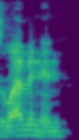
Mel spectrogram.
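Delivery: Lebanon with a reduced last syllable, "nin"; Lebanon ending in -nin. Shown as a demonstration. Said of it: "I've always just heard it as".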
